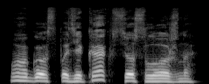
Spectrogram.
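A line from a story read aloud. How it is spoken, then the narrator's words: Sigh. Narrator (Russian): вздохнула Мэри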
